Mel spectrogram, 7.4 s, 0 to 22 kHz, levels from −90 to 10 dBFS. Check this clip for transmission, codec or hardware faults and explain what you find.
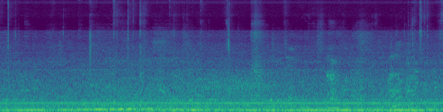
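Nothing in the everyday sound here points to a transmission, codec or hardware fault.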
